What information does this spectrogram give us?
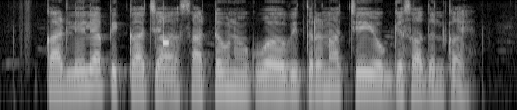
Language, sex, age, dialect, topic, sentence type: Marathi, male, 25-30, Standard Marathi, agriculture, question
